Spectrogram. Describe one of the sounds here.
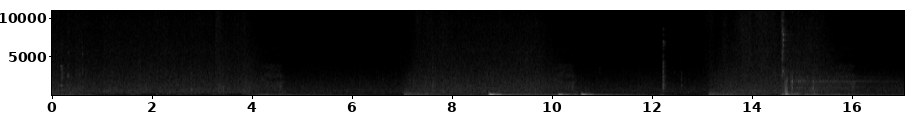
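Wind gusts blow outdoors.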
